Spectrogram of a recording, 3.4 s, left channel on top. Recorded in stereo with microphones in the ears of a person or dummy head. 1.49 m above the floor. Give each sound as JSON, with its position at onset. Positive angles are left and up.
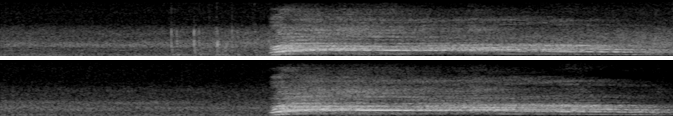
{"t": 1.3, "sound": "a scream", "side_deg": 75, "distance_m": 1.1}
